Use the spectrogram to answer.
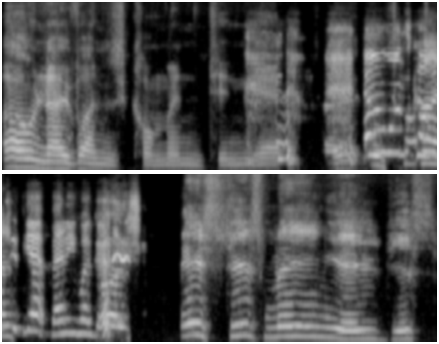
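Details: Adult man with spastic cerebral palsy caused by lack of oxygen at birth, affecting limb control and speech; dysarthria (spastic cerebral palsy).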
